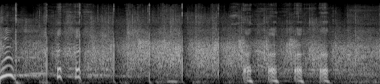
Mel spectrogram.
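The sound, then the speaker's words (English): An audience at a worship service claps steadily for several seconds, a dense, fairly loud wash of many hands, with scattered voices calling out and cheering over the applause. “no, we, we, we like to clap. We like to clap.”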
